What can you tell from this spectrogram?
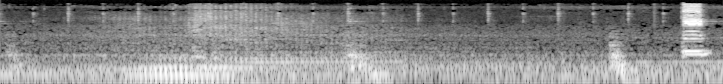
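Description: Car engine and road rumble heard from inside the cabin as the car creeps slowly through a turn, swelling briefly about two seconds in. A short vehicle horn toot comes near the end.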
